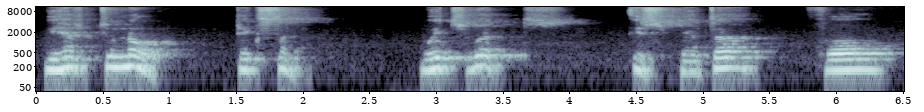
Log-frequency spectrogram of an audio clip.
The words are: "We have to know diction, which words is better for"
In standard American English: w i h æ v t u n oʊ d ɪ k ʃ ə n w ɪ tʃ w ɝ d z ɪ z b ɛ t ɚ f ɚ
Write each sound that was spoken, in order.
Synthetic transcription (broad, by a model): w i h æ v t u n oʊ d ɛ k s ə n w ɪ tʃ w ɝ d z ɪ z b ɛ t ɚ f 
